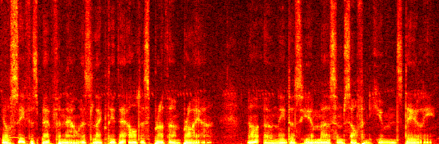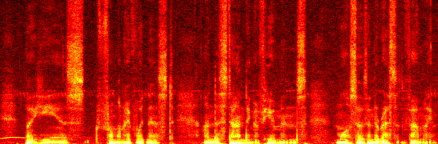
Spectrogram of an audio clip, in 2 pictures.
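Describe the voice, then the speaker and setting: A man playing a wary, earnest and protective werewolf in an ASMR roleplay, giving hushed warnings with breathy pauses. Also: a bass voice, expressive, a little hiss or hum, heavily acted, low-quality recording. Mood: pleading concern.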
